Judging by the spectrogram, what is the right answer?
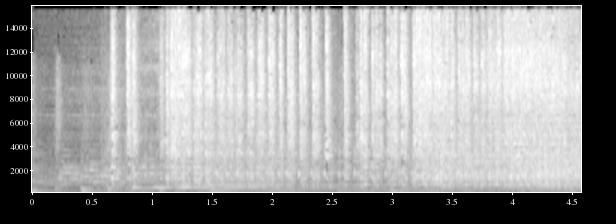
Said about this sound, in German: Also es ist so, ich höre den Motor wahnsinnig gern. Das ist wie Musik in der. Ja, ich mag das ganz einfach. Ich höre es gern.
